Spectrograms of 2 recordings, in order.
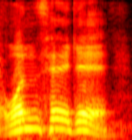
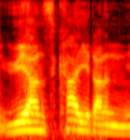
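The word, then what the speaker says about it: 袁世凱: 제가 어제는 청나라 말기의 원세계 중국 발음으로 하면 위안 스카이라는 얘기죠 원색의 중국 청나라의 말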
